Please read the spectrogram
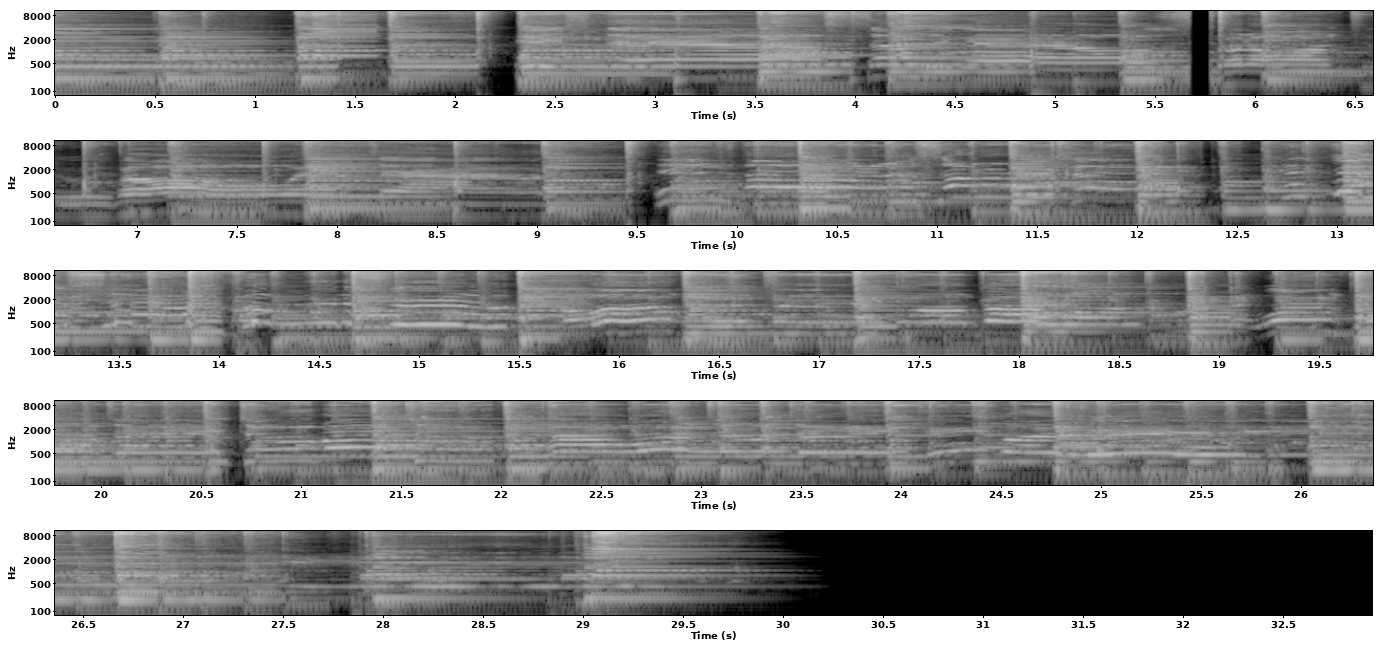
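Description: Acoustic guitar being strummed in a song, with a wavering melody line over the chords. The music fades out and stops at the very end.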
